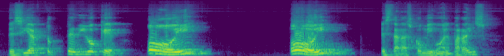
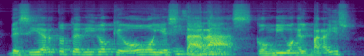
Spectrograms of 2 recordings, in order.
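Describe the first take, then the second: First: There is a pause after "hoy". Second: There is no pause after "hoy". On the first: "Algunos lo leen así" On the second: "sin ninguna coma"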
